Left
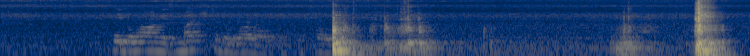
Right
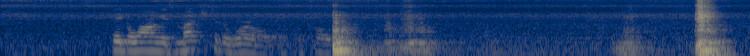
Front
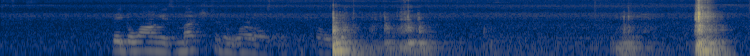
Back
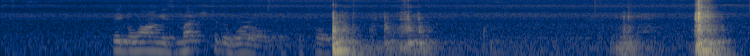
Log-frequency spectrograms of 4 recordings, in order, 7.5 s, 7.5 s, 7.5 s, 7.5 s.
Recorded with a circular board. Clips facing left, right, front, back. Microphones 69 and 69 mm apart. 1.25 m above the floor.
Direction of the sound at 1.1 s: 85° right.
